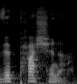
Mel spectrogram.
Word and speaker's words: Vipassana: vocabulary lesson is for the Vipassana article it's pronounced Vipassana let's start with the word kidneys in the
